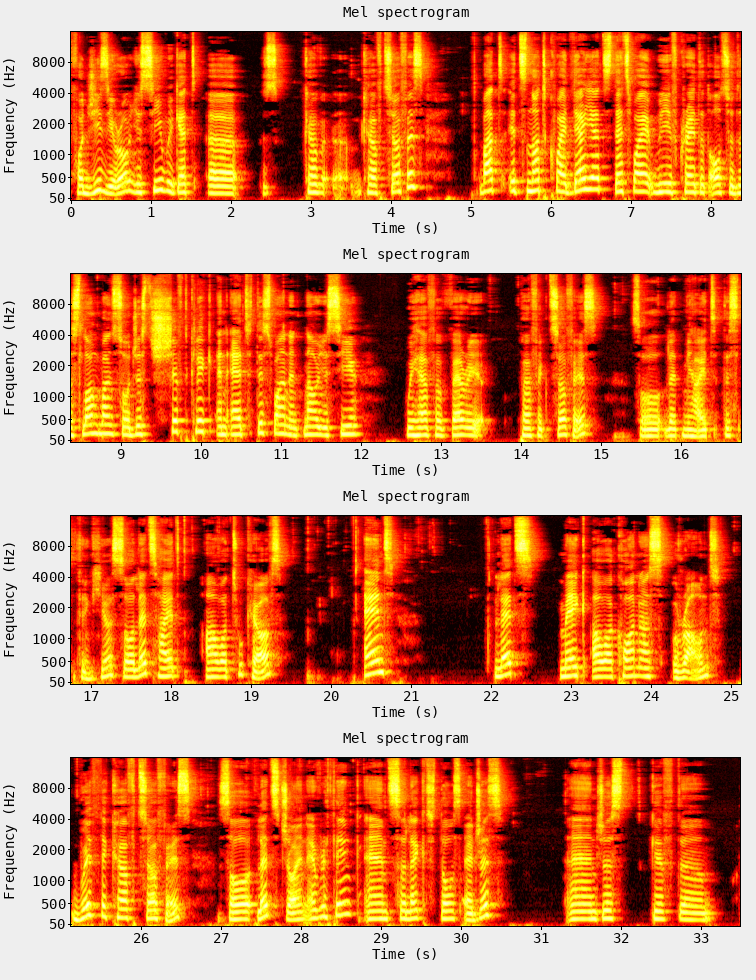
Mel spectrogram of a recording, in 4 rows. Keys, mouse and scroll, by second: 15.1 Tab, 15.8 h, 16.6 2, 18.0 typing, 19.1 typing, 19.6 Tab, 20.2 typing, 21.6 typing, 27.6 j, 28.1 j.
